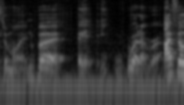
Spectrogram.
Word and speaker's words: Des Moines: I think yeah, it's Des Moines, but whatever.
